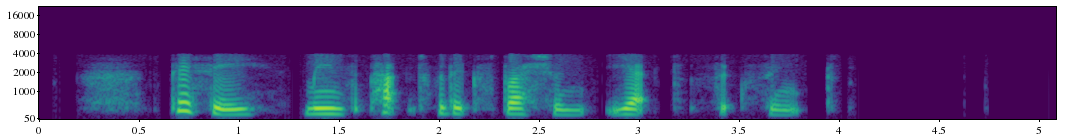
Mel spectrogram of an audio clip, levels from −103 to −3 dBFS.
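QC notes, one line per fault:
Throughout: channel delay (comb filtering). One channel lags the other by roughly 0.15 ms, so the mono sum cancels a fixed notch near 3 kHz, leaving the speech hollow at the top. Unlike the telephone band edge, it is a dip, not a roll-off.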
